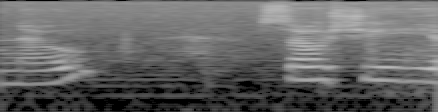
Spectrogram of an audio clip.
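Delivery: ordinary talk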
